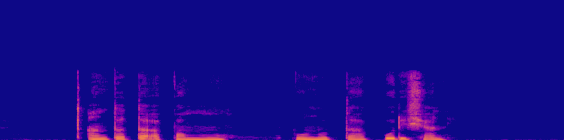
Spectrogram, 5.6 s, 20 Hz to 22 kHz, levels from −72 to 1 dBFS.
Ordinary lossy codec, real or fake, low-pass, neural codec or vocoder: AAC, 48 kbps; real; 10.8 kHz; none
